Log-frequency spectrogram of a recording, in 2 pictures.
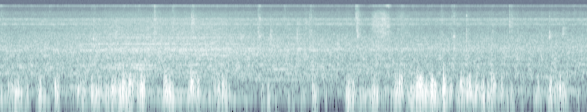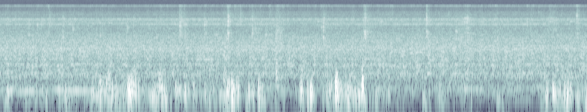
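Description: Fingers and spoons clink against plates.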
